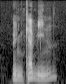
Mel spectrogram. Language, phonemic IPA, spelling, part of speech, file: French, /ka.bin/, cabine, noun, Fr-cabine.ogg
- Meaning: cabin (aeroplane)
